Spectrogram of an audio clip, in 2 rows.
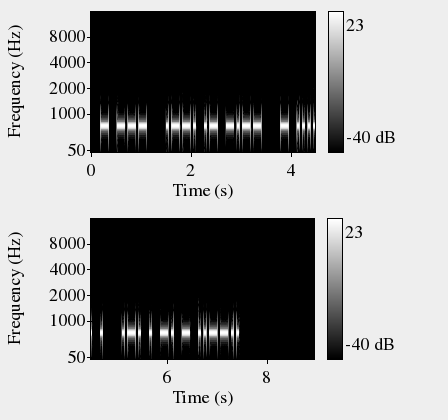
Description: Morse code, heard as a keyed tone, about 22 wpm, 700 Hz. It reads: TO PAY THE RENT?
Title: Sentences from Top 1000 Words - Review Part 5 - 22wpm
